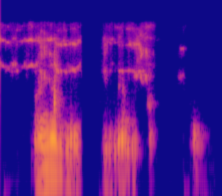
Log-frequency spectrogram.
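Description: A low-pitched person's voice making two short, wordless or mumbled sounds, like a hum or a murmur, about half a second apart.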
